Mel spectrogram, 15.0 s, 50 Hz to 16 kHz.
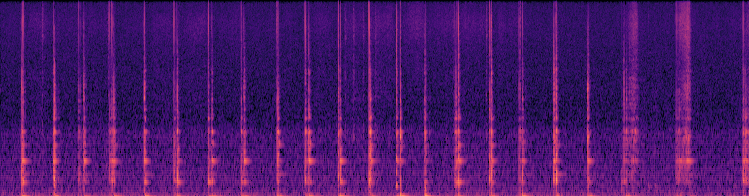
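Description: Knuckles and fingernails of curled hands knock and tap on a large, solid dark-wood tabletop. A steady run of short, dry knocks, about one and a half per second, each has a hollow woody tone around 700 Hz and a brief bright click. Each knock dies away almost at once.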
